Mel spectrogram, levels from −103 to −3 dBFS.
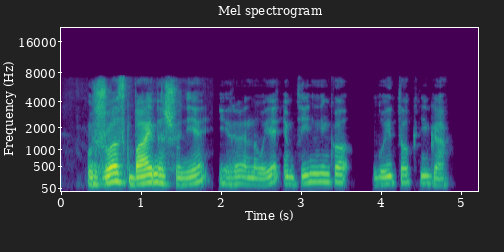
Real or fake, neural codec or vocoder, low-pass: fake; codec, 16 kHz, 4 kbps, FunCodec, trained on LibriTTS, 50 frames a second; 7.2 kHz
